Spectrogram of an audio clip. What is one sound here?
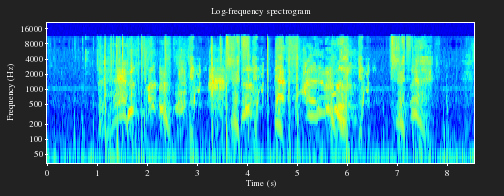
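A man grunts and chokes as he struggles in a chokehold, heard up close.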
